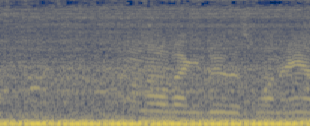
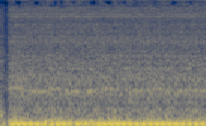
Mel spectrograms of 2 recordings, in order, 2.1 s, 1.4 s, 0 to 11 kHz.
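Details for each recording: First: 1979 Porsche 911SC with CIS injection, after the ignition was restored and a bypassing fuel distributor was fixed, then the mixture screw adjusted. Steady, smooth idle at 950 rpm with good oil pressure: normal idle. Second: 1979 Porsche 911SC CIS, after fuel distributor repair of a no-start: deep idle with slight rhythmic swell; needed almost a full turn on the mixture screw and about another eighth, then settled at 950 rpm idle.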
